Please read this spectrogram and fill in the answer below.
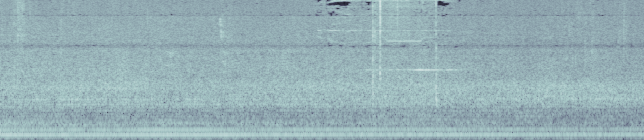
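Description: Cabin-cruiser motorboat's engine running at speed, a steady low drone that slowly fades as the boat moves away.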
